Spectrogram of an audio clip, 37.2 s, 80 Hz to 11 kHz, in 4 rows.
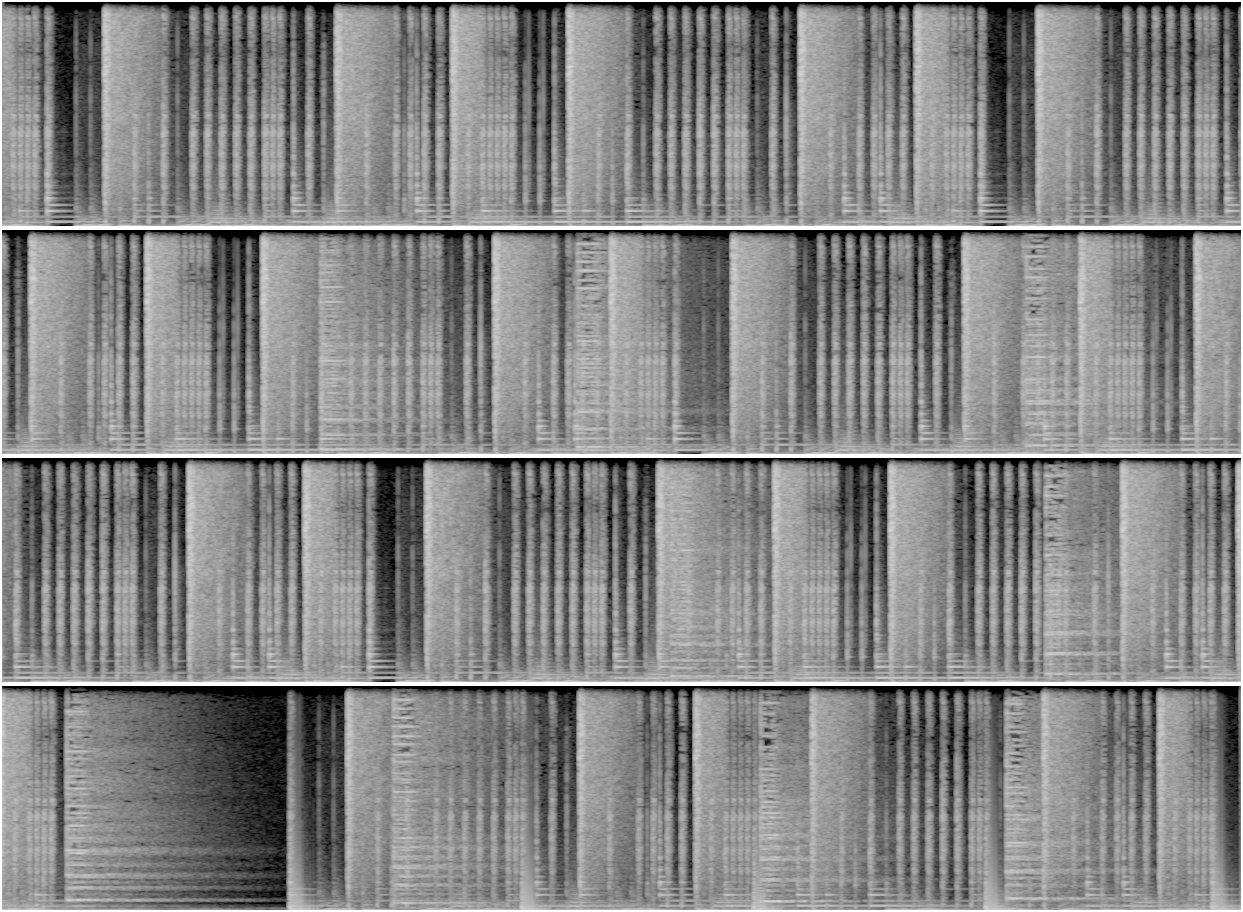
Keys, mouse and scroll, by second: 2.1 g, 3.4 click, 4.4 space, 5.3 space, 9.2 d, 10.6-11.8 drag, 13.0 click, 16.0-17.1 drag, 22.2-23.7 drag, 25.6 click, 27.5 click, 30.0 click, 32.3-33.7 drag, 34.8 click.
